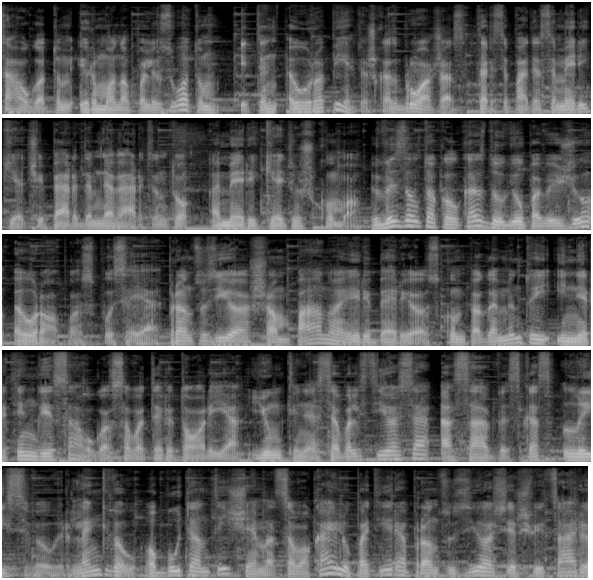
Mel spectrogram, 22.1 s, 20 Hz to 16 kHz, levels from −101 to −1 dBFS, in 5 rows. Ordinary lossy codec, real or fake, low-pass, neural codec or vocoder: AAC, 64 kbps; real; 14.4 kHz; none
